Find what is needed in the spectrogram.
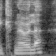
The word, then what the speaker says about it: Knola: So it's Wendy Knola, consumer. – The K is silent.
